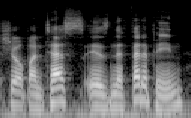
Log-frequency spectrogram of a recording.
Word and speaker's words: nifedipine: Our famous three that show up on tests is nifedipine, cardizem, and verapamil. Now, difedipine ends in D-pine, so D-pine rhymes with break time, calmed and relaxed heart, lower blood pressure.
